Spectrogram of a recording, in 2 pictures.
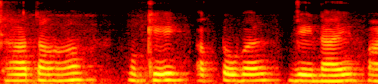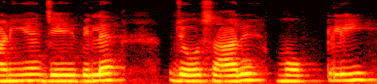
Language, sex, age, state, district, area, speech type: Sindhi, female, 45-60, Gujarat, Kutch, urban, read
